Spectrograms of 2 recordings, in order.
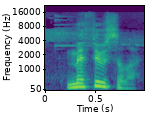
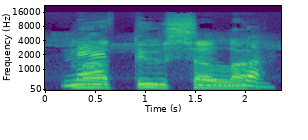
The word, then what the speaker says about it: Methuselah: Methuselah. – Methuselah.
